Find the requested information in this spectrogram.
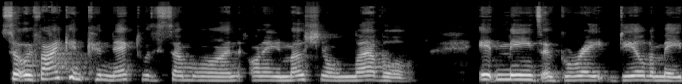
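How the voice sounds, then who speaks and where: This is a woman speaking. She has a slight Texan accent. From Texas. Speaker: artist, award recipient. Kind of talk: acceptance speech. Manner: slow.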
